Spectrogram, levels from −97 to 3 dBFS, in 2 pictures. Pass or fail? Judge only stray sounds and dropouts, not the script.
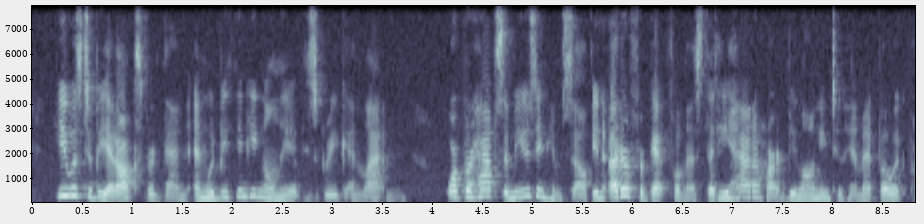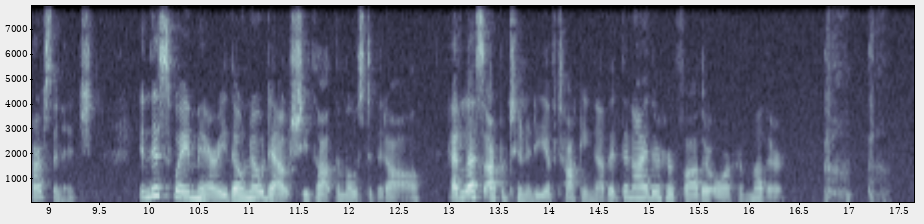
fail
